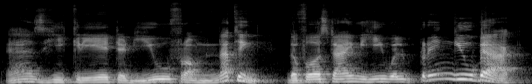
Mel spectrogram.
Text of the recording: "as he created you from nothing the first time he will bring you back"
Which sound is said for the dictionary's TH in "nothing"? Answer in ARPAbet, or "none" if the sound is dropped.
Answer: T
